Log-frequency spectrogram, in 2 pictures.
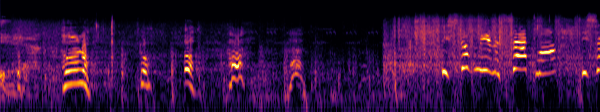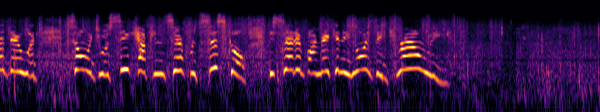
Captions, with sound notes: Yeah. - Oh, no, no. (Hezekiah sputtering) - They stuck me in a sack, Ma. They said they would sell me to a sea captain in San Francisco. They said if I make any noise, they'd drown me!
